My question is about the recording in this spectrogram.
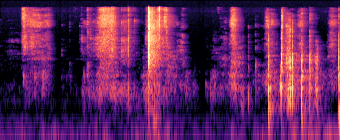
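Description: Small cardboard shipping box being picked up and handled: cardboard brushing and scraping, a sharp knock about two seconds in, and a few light taps near the end.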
